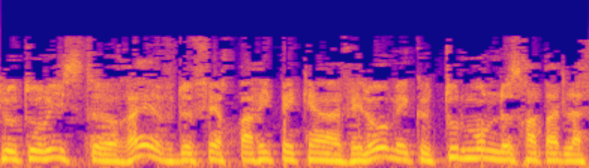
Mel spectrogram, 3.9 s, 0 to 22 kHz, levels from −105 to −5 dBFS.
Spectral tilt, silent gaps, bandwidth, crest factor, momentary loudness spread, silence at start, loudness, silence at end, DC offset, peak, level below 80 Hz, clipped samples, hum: -6 dB/octave; none; 10.5 kHz; 12 dB; 3 LU; 0 s; -16 LUFS; 0 s; 0.2%; -4 dBFS; -42 dBFS; under 0.1%; none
